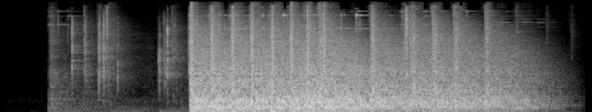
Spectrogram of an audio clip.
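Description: Gunfire at a gun range in a film: a few separate shots, then a long rapid burst of automatic fire that holds steady and fades out at the end, close and loud.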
